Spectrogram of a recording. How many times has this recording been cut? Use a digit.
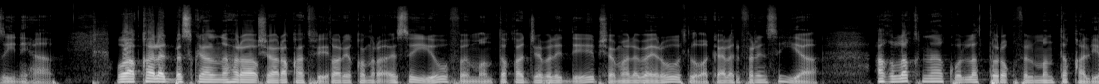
4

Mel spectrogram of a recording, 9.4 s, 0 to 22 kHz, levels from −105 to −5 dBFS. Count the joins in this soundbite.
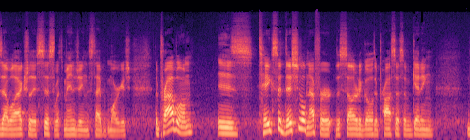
6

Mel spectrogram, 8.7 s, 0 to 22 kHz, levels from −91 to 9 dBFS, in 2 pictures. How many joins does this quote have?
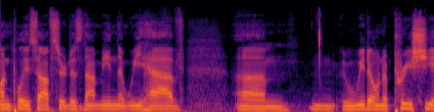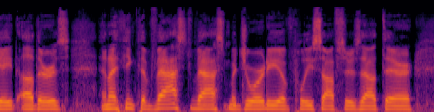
0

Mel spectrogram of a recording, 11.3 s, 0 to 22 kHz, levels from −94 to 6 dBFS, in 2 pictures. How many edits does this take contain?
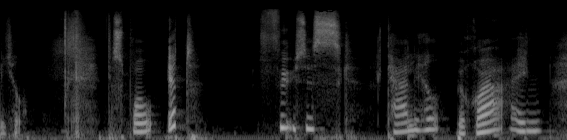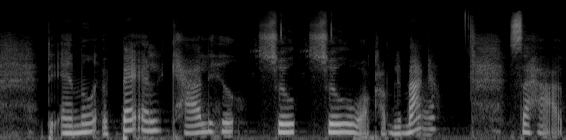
5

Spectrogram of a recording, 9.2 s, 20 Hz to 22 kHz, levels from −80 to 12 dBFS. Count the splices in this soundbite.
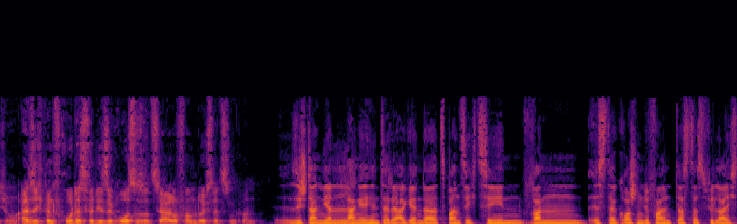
1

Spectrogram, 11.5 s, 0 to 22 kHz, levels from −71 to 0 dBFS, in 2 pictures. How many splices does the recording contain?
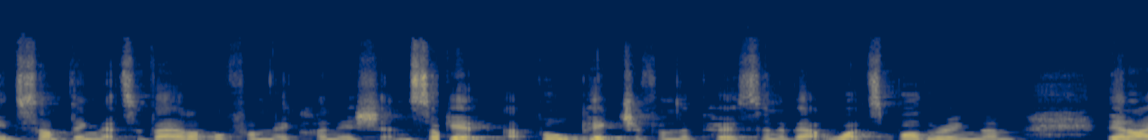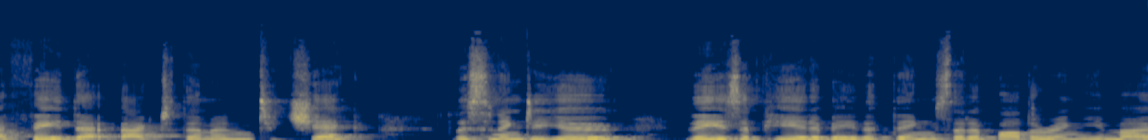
1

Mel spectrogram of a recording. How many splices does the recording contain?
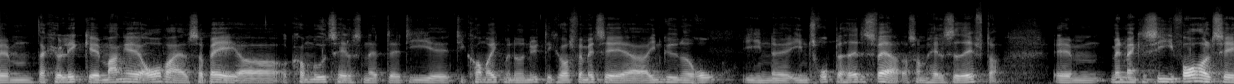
0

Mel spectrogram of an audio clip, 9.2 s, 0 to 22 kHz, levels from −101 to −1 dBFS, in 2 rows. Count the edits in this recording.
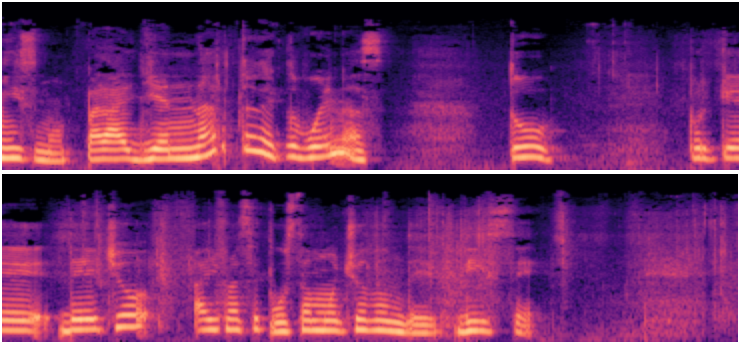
3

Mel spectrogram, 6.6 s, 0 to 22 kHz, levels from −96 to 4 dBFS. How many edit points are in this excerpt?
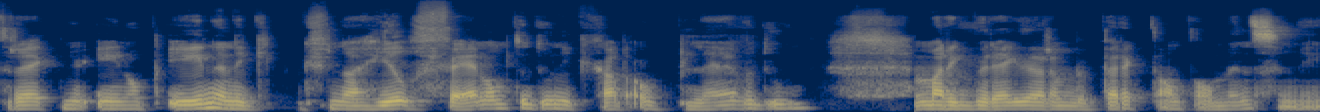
1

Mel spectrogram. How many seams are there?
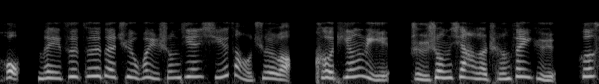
1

